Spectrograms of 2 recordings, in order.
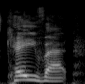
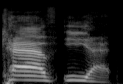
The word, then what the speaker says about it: caveat: And it's often mispronounced by Americans as caveat instead of caveat. You see, when we add the suffix at to a word, we don't pronounce the at. We pronounce it at, as in the Batman villain, not at, as in the opposite of it.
